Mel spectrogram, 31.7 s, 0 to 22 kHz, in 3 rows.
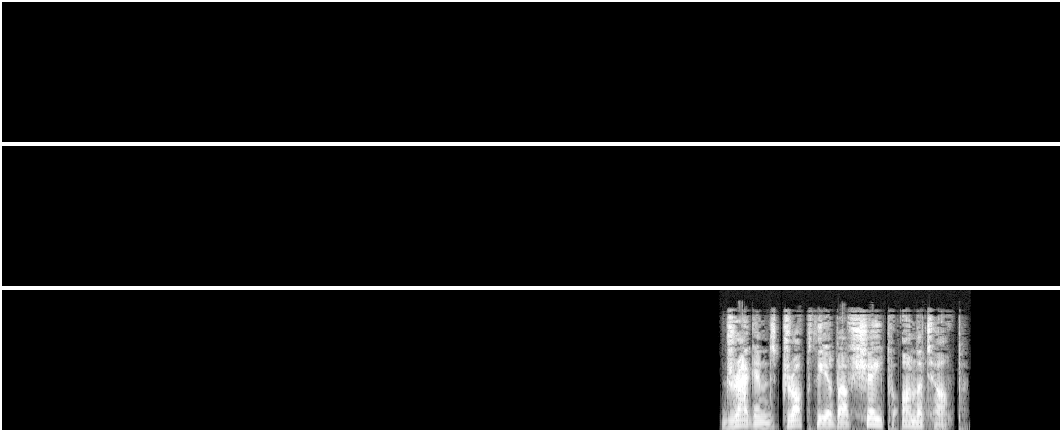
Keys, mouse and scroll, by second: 1.8-4.5 drag, 20.1 click, 22.8 click, 25.1-31.7 drag.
